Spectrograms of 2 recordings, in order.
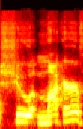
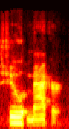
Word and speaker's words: Schumacher: It came up in council, and the city has asked to rename, and we're asked to rename 4th Avenue and Schumacher, or Schumacher for the out of towners. Oh, that city always gets butchered. The town, it's Schumacher. – Can you spell Schumacher? – In a spelling bee, S-C-H. U-M-A-C-H-E-R.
